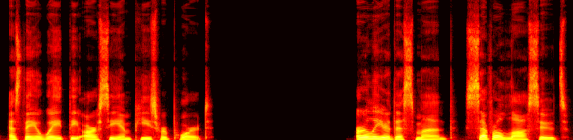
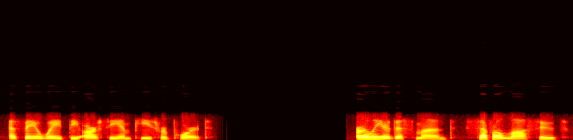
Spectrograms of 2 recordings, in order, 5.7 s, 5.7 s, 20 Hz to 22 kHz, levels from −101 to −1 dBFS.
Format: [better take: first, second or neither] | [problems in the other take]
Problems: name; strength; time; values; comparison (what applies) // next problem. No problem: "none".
first | phone-call audio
